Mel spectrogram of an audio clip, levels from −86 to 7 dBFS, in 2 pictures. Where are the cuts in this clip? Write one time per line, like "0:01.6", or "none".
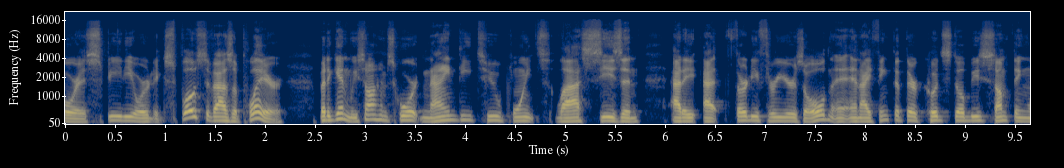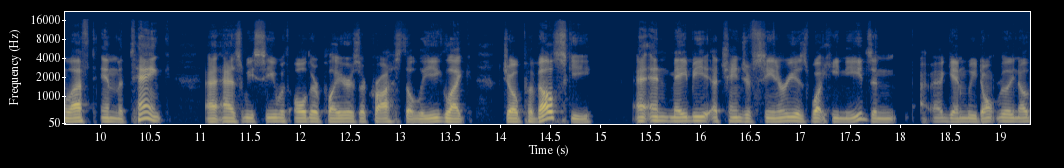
none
